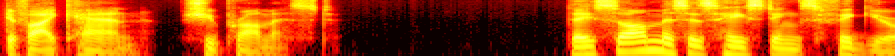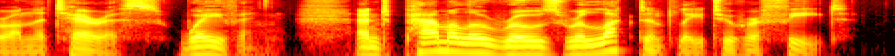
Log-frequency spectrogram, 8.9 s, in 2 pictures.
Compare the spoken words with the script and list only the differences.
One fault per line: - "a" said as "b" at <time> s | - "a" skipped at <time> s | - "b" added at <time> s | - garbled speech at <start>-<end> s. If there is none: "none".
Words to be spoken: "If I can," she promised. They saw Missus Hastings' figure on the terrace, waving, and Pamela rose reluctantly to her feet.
none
